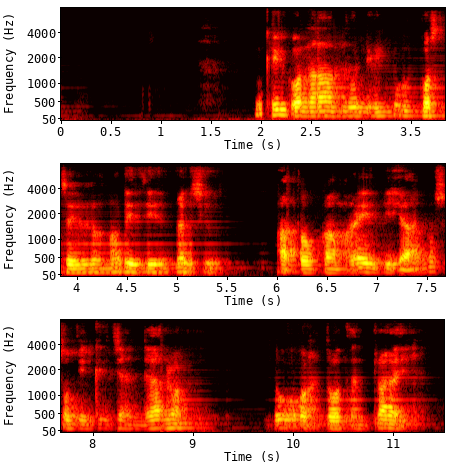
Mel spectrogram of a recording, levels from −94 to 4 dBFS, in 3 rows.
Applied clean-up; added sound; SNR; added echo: neural mask model DeepFilterNet 3.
